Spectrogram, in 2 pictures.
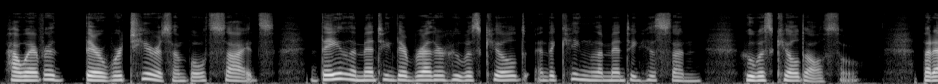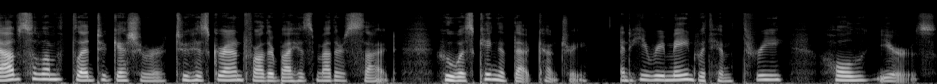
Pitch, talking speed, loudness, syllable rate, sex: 190 Hz, 160 wpm, -19 LUFS, 4.6 syllables/s, female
